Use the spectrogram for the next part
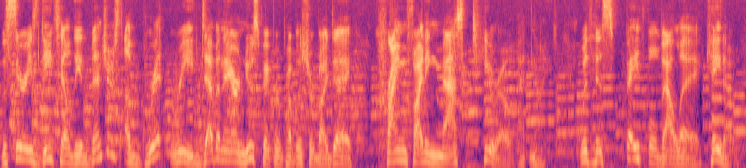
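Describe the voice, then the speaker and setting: A man's voice: mid-range voice, very animated, unhurried. A man presenting old-time radio shows in a scripted announcer's narration. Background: music.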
